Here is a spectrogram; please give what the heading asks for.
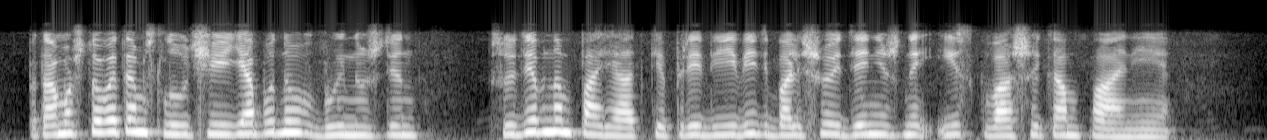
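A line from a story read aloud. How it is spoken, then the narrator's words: Sharp reply. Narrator (Russian): резко ответил Роберт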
